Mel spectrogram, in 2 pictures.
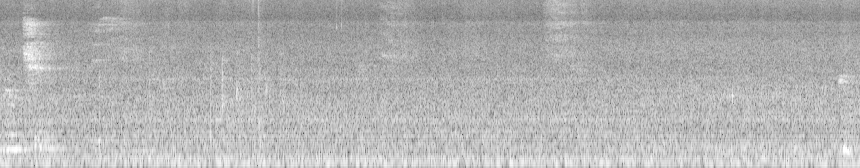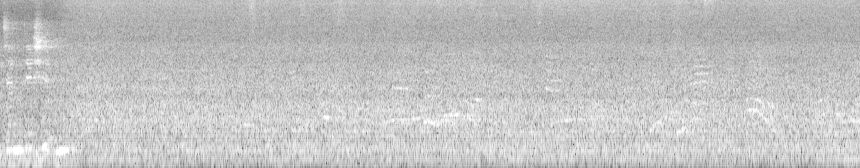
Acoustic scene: subway station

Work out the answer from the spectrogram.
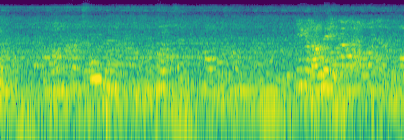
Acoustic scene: cafe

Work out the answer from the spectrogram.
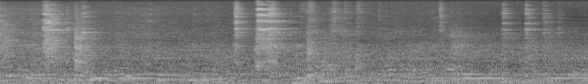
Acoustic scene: crowded indoor space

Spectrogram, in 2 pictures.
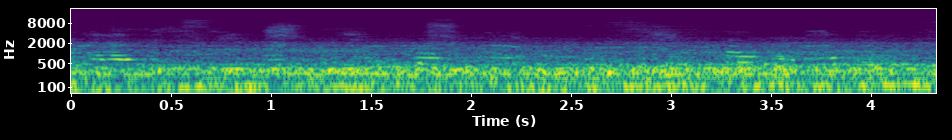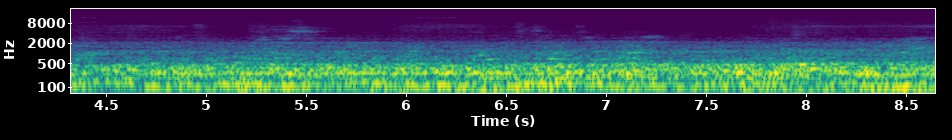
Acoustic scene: subway train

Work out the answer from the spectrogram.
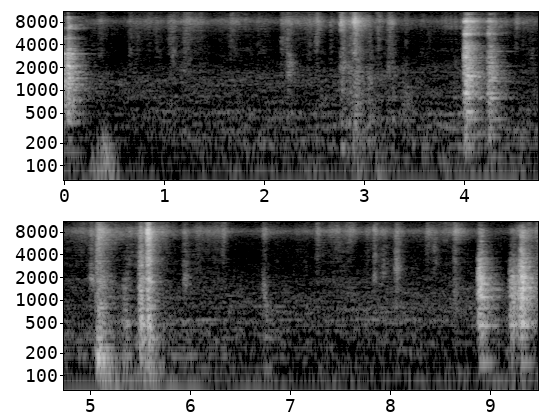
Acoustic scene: kitchen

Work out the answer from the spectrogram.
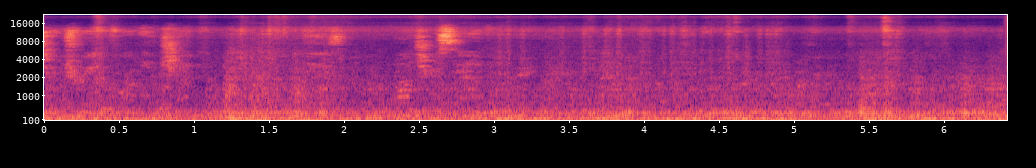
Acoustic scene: subway train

